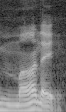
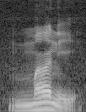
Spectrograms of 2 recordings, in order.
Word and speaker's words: money: chimney or for example don't say money it's money money I don't have a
